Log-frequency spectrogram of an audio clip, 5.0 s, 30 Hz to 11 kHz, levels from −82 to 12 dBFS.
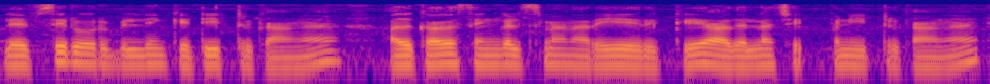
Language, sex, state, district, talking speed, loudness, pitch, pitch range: Tamil, male, Tamil Nadu, Namakkal, 170 wpm, -19 LUFS, 115 Hz, 110-125 Hz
